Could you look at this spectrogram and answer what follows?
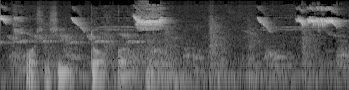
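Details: Caged Himalayan oriental white-eye, a tutor bird from Sragen, Central Java, Indonesia. High whistled and trilled bursts break through a man talking in the background.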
